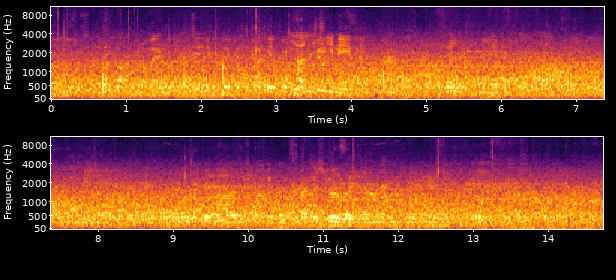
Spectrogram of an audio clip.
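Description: A crowd murmurs and chatters, echoing in a large hall.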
